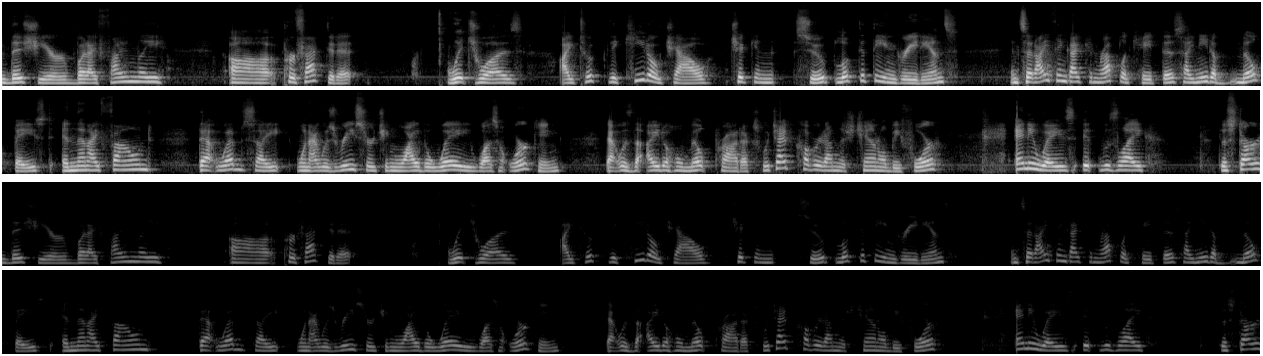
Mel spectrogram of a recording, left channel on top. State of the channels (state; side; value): quieter; right; 23.2 dB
